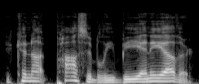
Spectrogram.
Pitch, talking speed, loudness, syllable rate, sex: 130 Hz, 180 wpm, -15 LUFS, 6.0 syllables/s, male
